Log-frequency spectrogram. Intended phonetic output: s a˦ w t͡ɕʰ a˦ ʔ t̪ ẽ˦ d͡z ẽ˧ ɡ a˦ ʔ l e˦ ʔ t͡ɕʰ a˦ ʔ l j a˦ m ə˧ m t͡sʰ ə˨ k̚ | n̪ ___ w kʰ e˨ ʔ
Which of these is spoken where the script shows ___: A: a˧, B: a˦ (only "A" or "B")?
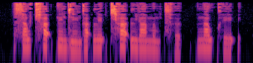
B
